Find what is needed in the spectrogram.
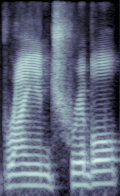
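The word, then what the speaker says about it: Tribble: They said the guy responsible for Len Bias's death, his last name rhymes with dribble. I mean, come on, man. Brian Trible, please.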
